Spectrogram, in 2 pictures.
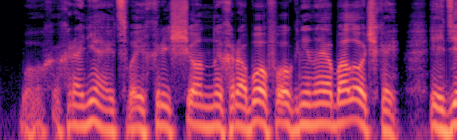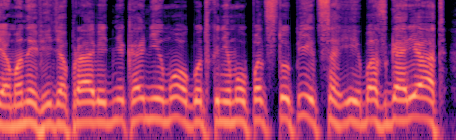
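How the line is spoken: Trembling mutter. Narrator (Russian): Бормотал отец Максимилиан, но губы, прижатые к символу веры, предательски дрожали

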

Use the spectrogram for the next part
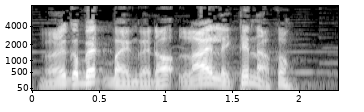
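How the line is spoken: Heavy-sighing worried old woman. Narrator (Vietnamese): Mụ già thở dài sườn sượt, dường như đầy vẻ ưu tư, nhưng chỉ hỏi lại một câu

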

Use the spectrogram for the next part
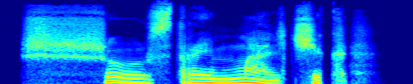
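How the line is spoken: Sudden hissing voice. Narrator (Russian): неожиданно шипящим голосом сказала она

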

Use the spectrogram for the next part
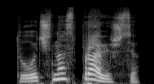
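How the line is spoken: Doubtful question. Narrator (Russian): недоверчиво переспросил охранник

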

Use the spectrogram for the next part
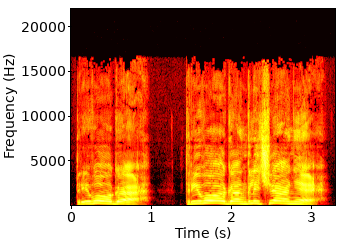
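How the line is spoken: Desperate piercing scream. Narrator (Russian): Отчаянным усилием он вырвался из рук солдата, сжимавшего его горло, и пронзительно закричал

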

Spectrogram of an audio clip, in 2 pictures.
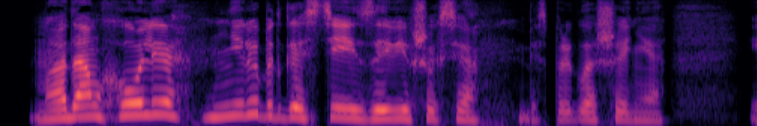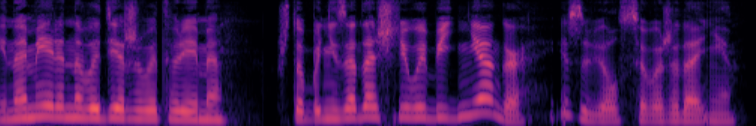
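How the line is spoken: Uncle's wry snort. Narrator (Russian): хмыкнул дядя

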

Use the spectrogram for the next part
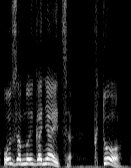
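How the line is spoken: Desperate scream. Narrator (Russian): она отчаянно закричала

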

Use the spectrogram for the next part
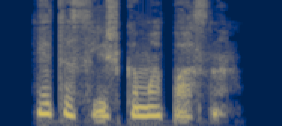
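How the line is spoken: Sigh. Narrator (Russian): вздохнула

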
